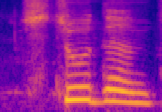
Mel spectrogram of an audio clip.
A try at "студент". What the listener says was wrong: Student desangiz inglizcha qoldi. Student. Stew emas.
